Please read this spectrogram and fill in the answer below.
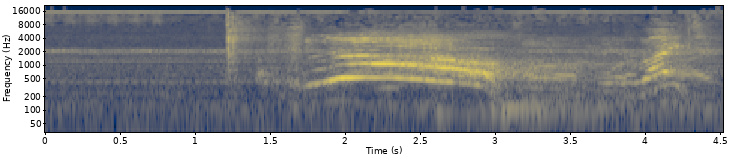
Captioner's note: arrow whooshes, Guy howls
